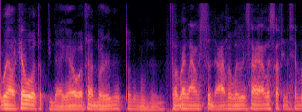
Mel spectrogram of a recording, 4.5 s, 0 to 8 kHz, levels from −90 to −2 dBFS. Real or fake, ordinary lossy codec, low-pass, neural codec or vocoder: fake; none; 7.2 kHz; codec, 16 kHz, 1 kbps, FreqCodec, larger model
